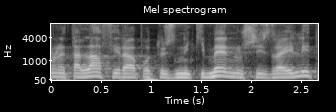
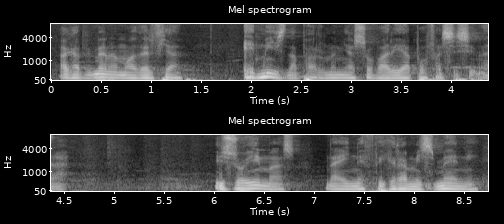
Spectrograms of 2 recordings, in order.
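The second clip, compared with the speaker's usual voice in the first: normal talking voice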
